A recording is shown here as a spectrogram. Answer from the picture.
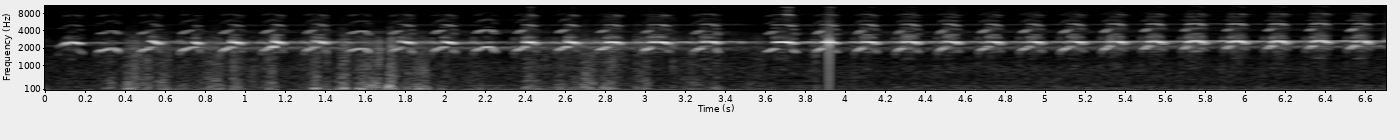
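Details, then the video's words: Young ospreys competing at the nest in Kurzeme, Latvia, 11-9-24. Shrill whistled chirps repeat without pause. Soft rustling and a single sharp knock sound underneath. "КОНКУРЕНЦІЯ МІЖ ПТАШЕНЯТАМИ СКОПА ГНІЗДО"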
